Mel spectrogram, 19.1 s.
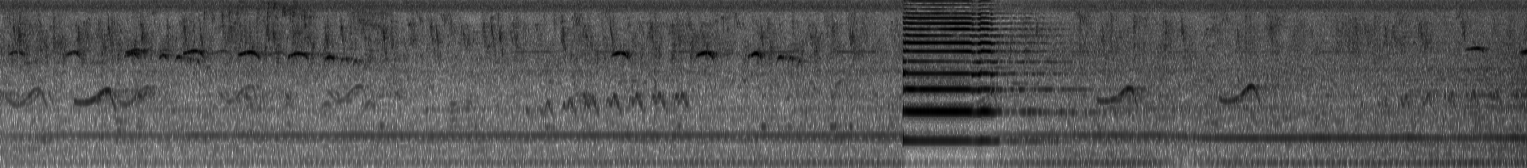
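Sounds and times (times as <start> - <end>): bird whistles and chirps: 0.0 - 5.1, 6.2 - 10.1, 13.5 - 14.5, 15.1 - 16.2, 16.9 - 19.0
steady low hum: 0.0 - 19.0.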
